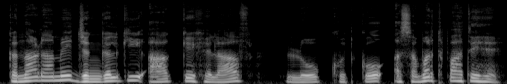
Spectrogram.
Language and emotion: Hindi, fearful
